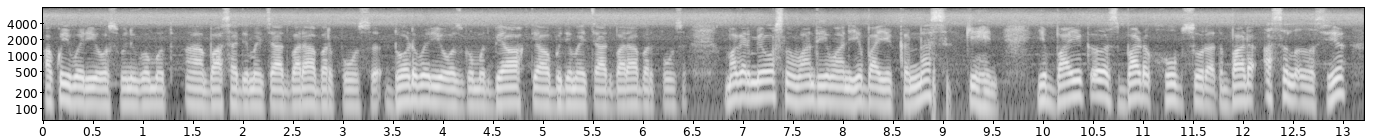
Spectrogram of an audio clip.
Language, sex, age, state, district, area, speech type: Kashmiri, male, 30-45, Jammu and Kashmir, Budgam, rural, spontaneous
